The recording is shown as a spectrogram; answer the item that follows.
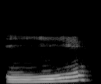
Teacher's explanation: when you say e and you open your mouth, e, that e sort of transforms into a y sound, as in a yes or yod.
